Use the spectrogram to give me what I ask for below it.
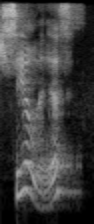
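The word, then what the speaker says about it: CLIST: class or command list pronounced c list is a procedural programming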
